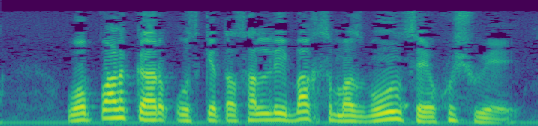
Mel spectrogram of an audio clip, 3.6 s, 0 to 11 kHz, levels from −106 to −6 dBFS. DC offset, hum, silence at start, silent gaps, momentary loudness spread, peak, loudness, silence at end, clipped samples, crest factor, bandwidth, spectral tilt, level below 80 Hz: under 0.1%; none; 0.45 s; none; 10 LU; -4 dBFS; -21 LUFS; 0.15 s; under 0.1%; 18 dB; 8.4 kHz; -7 dB/octave; -58 dBFS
